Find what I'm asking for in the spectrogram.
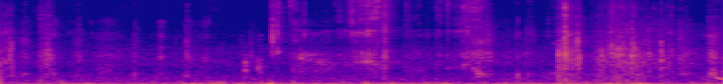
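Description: Crunchy Golden Chick fries are chewed close to the mic, with repeated crisp crunches and wet mastication sounds in an irregular rhythm, and no one speaking.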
